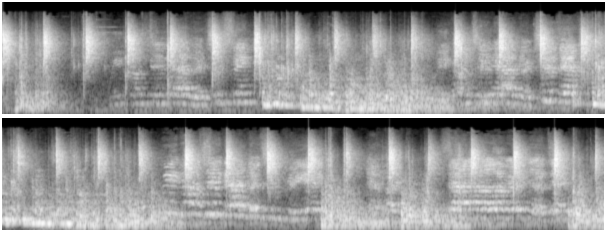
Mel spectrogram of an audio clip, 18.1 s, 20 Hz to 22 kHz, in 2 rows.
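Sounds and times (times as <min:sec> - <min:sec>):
hand claps on a steady beat: 0:00.0 - 0:18.0
children's choir singing: 0:01.7 - 0:18.0.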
